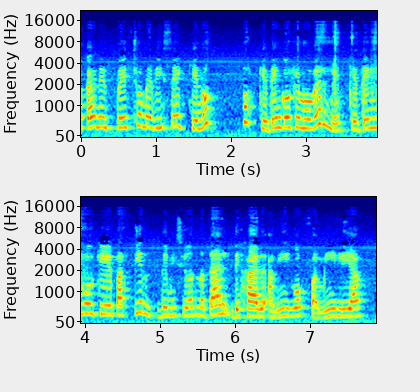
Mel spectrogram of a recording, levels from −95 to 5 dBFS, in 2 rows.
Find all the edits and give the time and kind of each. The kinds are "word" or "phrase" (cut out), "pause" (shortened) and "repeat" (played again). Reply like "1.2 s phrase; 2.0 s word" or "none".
1.4 s word; 2.3 s pause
